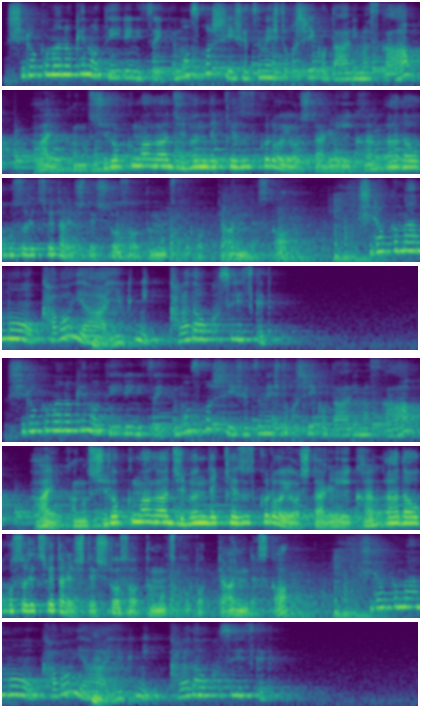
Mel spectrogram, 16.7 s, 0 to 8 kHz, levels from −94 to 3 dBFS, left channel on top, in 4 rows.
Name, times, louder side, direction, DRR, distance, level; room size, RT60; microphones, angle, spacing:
voice 1, 0.1-4.1 11.9-15.2, left 3 dB, 80° left, 9 dB, 0.8 m, -24 dB
sound 1, 1.4-8.5, left 3 dB, 50° left, 0.7 m, -36 dB
voice 2, 4.5-10.0 10.3-11.2 13.4-13.6, right 4 dB, 80° right, 15 dB, 0.5 m, -21 dB
sound 2, 8.9-12.6, equal, ahead, 0.4 m, -37 dB
13.5 x 12.5 x 4.3 m, 1.2 s
head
